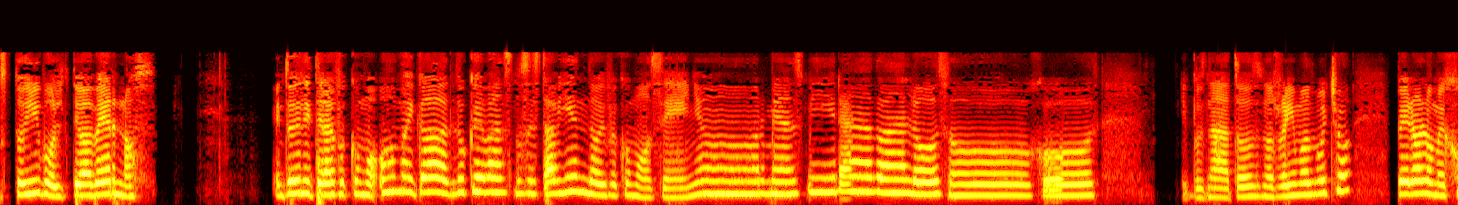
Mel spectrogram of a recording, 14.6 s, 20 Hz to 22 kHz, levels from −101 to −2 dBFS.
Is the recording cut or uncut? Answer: uncut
